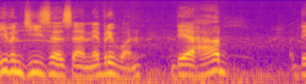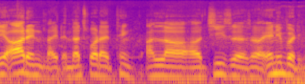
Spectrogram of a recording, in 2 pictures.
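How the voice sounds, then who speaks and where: Over noticeable background noise, a man speaks very fast with a Tamil accent. His fairly high voice has ordinary pitch variation. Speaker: Osho follower, interviewee. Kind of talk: street conversation about faith. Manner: halting, many fillers.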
